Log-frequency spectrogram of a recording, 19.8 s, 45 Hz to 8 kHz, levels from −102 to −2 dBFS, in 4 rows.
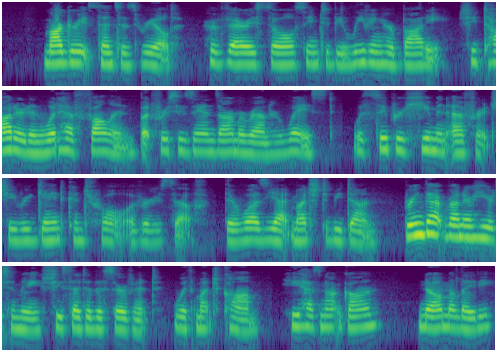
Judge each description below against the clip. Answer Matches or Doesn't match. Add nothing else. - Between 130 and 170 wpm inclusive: Doesn't match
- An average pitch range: Doesn't match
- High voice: Doesn't match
